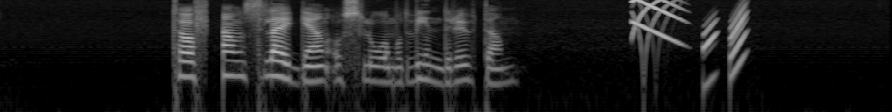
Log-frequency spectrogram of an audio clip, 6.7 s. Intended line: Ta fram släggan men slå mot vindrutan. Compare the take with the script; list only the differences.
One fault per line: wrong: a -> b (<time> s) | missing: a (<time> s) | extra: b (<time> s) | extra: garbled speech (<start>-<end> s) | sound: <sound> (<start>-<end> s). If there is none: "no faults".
sound: dropout (1.6-1.7 s)
wrong: men -> och (2.5 s)
sound: chirp (4.8-5.6 s)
